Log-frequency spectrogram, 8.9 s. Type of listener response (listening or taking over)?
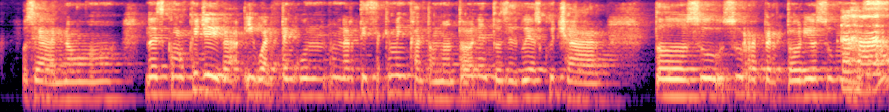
listening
